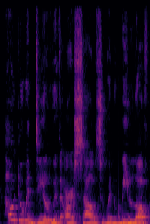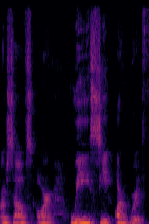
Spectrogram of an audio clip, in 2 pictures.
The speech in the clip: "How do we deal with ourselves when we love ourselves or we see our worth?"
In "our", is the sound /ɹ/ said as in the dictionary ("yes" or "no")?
yes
